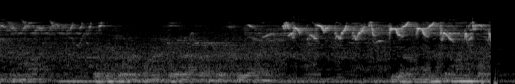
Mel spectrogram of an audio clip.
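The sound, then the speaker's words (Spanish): Birds sing and chirp in a garden full of flowers, a steady chorus of high, twittering calls that grows busier and brighter toward the end, with a low ambient hum beneath. “Se escuchaba el canto de las aves.”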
